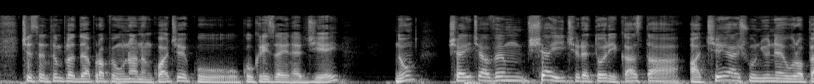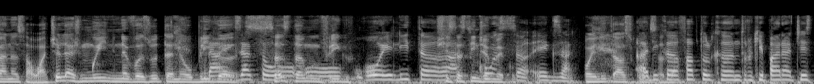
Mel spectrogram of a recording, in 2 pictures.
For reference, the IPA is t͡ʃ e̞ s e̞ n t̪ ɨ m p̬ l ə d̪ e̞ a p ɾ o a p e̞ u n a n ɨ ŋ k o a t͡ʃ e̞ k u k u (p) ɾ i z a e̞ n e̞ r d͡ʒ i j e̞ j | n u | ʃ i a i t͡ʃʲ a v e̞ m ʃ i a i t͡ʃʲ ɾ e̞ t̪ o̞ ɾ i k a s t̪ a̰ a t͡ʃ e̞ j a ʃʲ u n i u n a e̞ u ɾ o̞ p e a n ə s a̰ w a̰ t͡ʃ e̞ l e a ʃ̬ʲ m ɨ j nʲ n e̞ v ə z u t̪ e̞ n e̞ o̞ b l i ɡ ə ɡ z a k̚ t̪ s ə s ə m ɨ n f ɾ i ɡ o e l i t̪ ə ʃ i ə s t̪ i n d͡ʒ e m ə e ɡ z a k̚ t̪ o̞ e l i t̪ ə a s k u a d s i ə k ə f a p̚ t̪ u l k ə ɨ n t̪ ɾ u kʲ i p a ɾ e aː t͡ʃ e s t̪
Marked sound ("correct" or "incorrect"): incorrect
